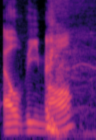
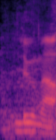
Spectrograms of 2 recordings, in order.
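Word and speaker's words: LvMao: It is very hard to pronounce in Mandarin for English speakers because I don't think confirm. that... Yeah, that definitely does not exist Definitely looks English. like a V to me. But it's Lu Mao.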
